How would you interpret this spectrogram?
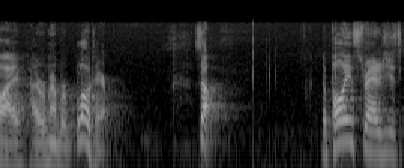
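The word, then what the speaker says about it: Blücher: proper German pronunciation is blowed hair and the way I remember that it's really quite simple I just think of President Trump in a windstorm and that's how I I remember blow tear so Napoleon's strategy is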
